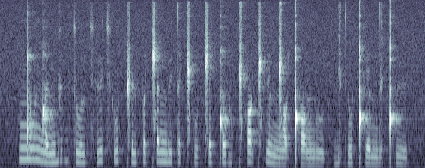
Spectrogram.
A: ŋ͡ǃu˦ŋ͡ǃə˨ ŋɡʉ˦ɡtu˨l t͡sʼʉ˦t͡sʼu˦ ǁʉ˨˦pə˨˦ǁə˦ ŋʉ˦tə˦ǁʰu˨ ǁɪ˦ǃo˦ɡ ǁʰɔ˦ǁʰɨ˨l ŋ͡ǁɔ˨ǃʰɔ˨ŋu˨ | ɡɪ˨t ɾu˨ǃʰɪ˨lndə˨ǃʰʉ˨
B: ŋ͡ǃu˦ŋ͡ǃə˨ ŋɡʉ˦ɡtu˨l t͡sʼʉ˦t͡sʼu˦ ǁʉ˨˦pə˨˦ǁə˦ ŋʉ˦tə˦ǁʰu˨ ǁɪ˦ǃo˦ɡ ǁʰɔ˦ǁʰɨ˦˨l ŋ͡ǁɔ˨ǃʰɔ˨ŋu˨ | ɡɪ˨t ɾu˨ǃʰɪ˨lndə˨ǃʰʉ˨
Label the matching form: B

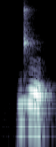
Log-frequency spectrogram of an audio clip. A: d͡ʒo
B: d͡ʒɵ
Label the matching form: B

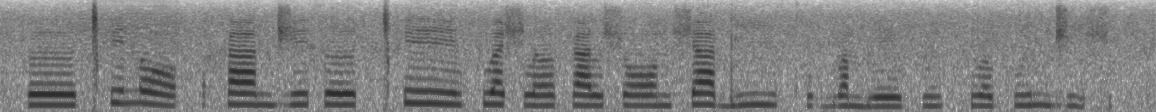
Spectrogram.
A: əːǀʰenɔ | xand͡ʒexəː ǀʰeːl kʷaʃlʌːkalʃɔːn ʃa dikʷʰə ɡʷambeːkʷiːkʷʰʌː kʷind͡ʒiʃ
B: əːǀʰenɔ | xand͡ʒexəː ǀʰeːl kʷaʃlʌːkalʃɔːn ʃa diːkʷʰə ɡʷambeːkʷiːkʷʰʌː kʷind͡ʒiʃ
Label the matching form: B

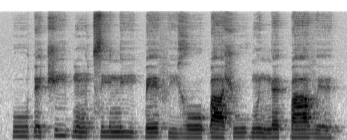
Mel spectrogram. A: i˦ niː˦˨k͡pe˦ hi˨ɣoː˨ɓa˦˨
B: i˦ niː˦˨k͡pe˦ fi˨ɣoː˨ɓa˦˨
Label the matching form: B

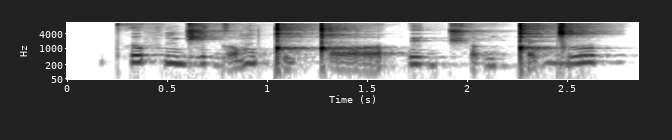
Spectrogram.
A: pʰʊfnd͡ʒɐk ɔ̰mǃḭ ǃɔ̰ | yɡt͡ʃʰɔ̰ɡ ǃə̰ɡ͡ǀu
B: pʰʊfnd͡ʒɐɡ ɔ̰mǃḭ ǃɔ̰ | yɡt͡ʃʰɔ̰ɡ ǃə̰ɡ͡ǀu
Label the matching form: B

